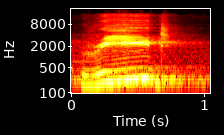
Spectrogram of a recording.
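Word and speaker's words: read: Number 17 रीड, रेड, रेड। इसकी pronunciation different होती है बट स्पेलिंग सेम रहती है, ठीक है।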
